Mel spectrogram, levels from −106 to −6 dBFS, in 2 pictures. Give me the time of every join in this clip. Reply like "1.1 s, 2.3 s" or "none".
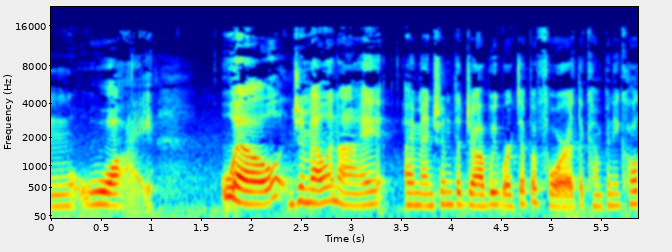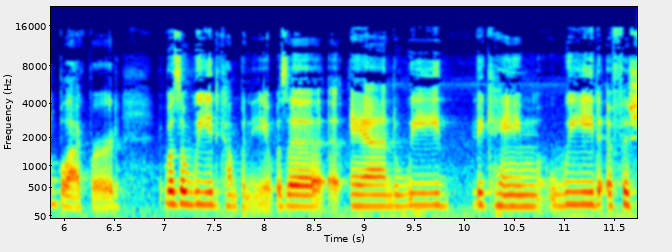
8.8 s, 10.1 s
